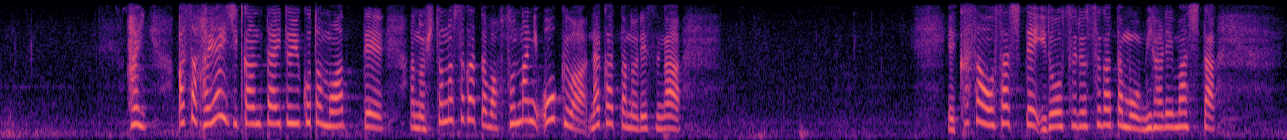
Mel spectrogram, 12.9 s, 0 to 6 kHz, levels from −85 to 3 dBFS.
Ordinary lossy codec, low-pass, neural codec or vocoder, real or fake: Opus, 24 kbps; 5.4 kHz; none; real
